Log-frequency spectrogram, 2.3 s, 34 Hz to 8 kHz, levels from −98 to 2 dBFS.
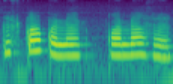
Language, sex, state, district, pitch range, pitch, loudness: Hindi, female, Madhya Pradesh, Bhopal, 220-245 Hz, 225 Hz, -16 LUFS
